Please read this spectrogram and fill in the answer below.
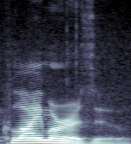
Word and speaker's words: climbers: 여기에 climbers. 저 B가 소리 안 나니까 발음은 climbers, climbers가 아니고 climbers가 되고요.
